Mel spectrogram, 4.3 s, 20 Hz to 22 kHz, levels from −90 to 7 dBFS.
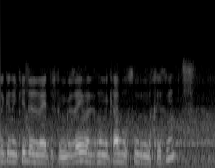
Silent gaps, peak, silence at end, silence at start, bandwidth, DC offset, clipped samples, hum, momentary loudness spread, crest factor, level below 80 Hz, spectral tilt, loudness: none; -18 dBFS; 0 s; 0 s; 6 kHz; under 0.1%; under 0.1%; none; 18 LU; 18 dB; -64 dBFS; -9.5 dB/octave; -36 LUFS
